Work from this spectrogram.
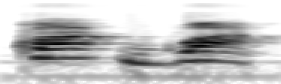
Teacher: pode oscilar entre a realização de iato ou como ditongo entretanto há um tipo de ditongo crescente que não se alterna com iato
